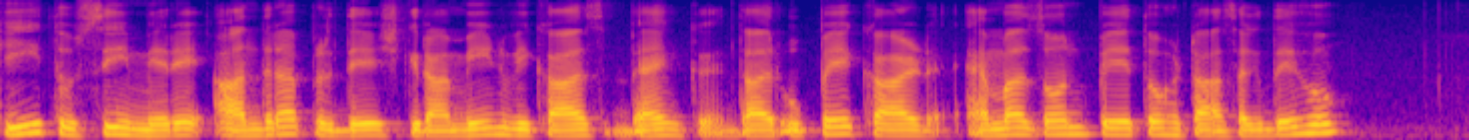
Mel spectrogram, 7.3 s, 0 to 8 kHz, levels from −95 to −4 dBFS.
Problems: constant background noise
